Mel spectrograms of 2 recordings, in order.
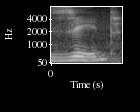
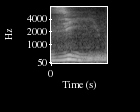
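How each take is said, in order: First: The letter name is said as zed. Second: The letter name is said as zee. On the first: This is the British English form. The speaker calls it right. "we say Z" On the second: This is not the British English form. The speaker calls it wrong. "in English English, we don't say Z"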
